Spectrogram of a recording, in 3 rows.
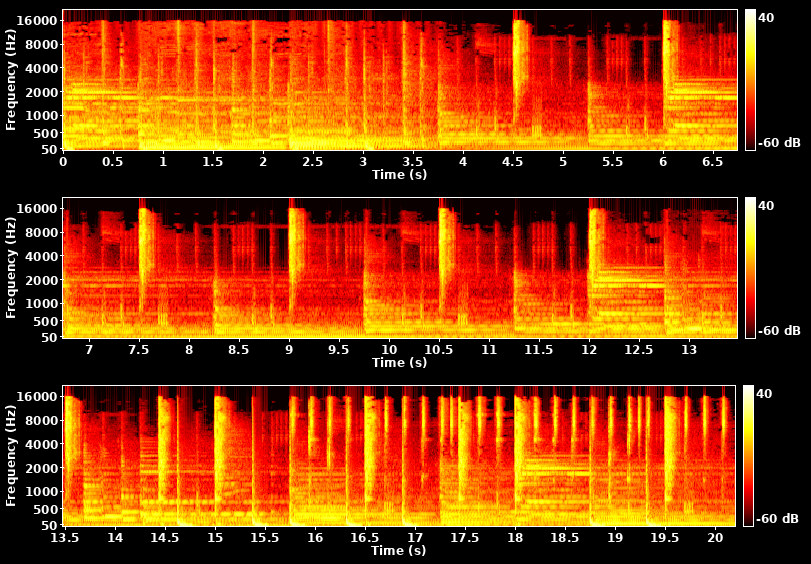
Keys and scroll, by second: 1.1 p, 2.5-5.5 typing, 16.9 r, 18.1-20.1 typing.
